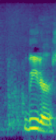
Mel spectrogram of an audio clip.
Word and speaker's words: liters: unit of capacity spreche liters right good it kind of rhymes with meter so it can be hard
